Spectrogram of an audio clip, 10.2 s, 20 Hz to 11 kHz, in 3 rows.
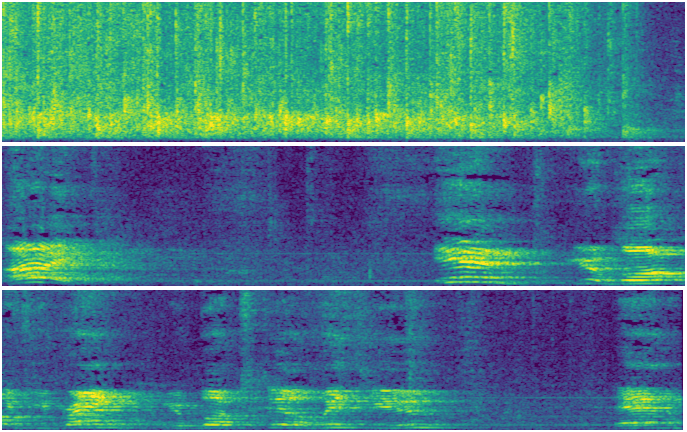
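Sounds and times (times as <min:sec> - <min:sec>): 
church congregation applauding: 0:00.0 - 0:03.4
speech: 0:06.6 - 0:09.2, 0:09.9 - 0:10.2.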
